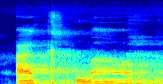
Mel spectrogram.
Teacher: Jadi ro-nya dibaca tebal karena ro didahului huruf fathah. Jadi jangan bar gitu. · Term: tabhim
